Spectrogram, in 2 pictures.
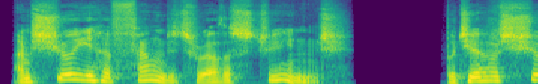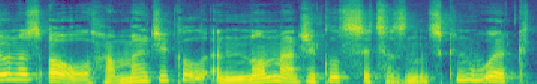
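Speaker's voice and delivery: high, prim Scottish headmistress voice; brisk, proper elderly professor; McGonagall. A narrator's reading.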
